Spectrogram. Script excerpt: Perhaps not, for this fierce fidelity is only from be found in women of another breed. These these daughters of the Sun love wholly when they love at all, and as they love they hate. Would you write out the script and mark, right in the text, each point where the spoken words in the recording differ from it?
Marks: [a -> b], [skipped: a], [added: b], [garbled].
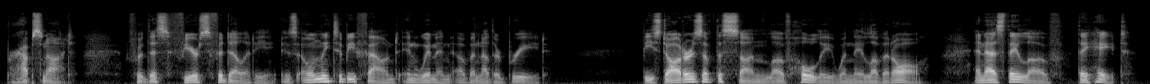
Perhaps not, for this fierce fidelity is only [from -> to] be found in women of another breed. These [skipped: these] daughters of the Sun love wholly when they love at all, and as they love they hate.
